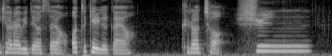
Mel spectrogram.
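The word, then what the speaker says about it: xun: 쉰, 쉰. 네, 이 발음을 만약에 soon이라고 읽는다면 틀린 발음이 됩니다. 다시 읽어볼게요. 준, 준, 춘, 춘, 쉰, 쉰.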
